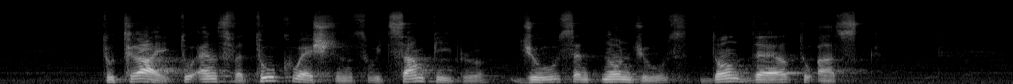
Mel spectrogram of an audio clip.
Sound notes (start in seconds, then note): none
